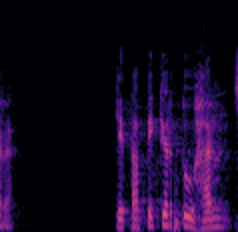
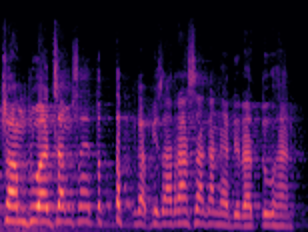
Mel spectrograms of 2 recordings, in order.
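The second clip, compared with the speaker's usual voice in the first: full-force preaching; 12 semitones higher, 11 dB louder than usual. Acted. Preacher teaching the congregation about surrender, preaching at full force. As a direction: drive each phrase home to the congregation.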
